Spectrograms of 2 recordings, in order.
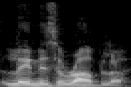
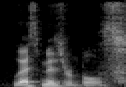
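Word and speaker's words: Les Misérables: to the salon to discuss lay Missouri habla not les miserables thanks for watching Mental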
